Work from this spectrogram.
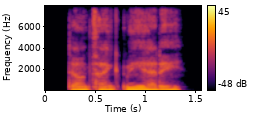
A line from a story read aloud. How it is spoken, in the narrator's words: she said with a sigh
